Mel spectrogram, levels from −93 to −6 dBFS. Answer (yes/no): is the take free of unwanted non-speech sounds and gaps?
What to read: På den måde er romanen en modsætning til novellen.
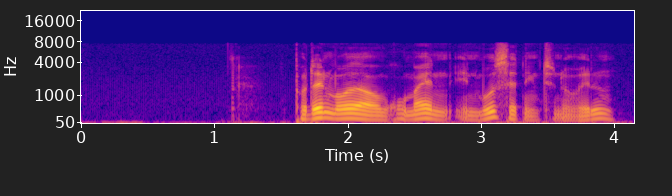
yes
